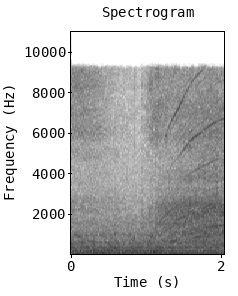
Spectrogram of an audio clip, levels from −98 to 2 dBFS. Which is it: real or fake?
real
